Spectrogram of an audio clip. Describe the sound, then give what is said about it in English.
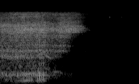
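A deep inhale drawn through the nose during a guided breathing exercise: a single loud, airy rush of breath lasting under a second that fades away, followed by near silence with a couple of tiny clicks. “we're going to begin by taking a deep inhale through your nose, suspending the breath at the crown. Let's take a first inhale.”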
